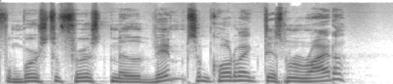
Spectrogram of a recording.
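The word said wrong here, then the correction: Ridder: Det er dernede? Ja, ja. Ritter. Ritter. Ja, der kan du bare se.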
